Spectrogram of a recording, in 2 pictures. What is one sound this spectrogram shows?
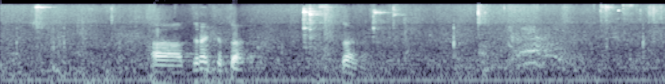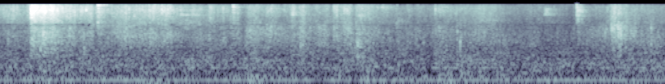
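A crowd of adults murmurs and talks quietly nearby.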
